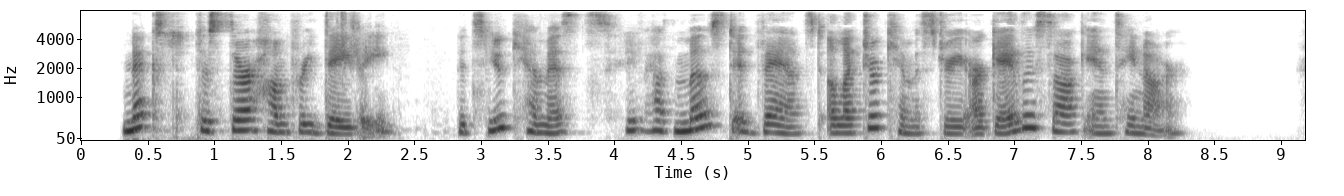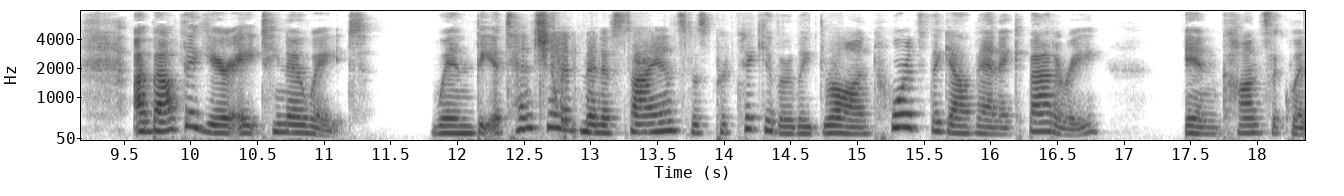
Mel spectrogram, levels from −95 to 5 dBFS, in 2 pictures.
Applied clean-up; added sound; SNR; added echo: neural mask model DeepFilterNet 3.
